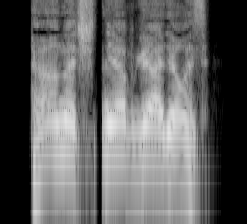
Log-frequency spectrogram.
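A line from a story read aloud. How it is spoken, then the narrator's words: Laughing soldier. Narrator (Russian): хохотал боец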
